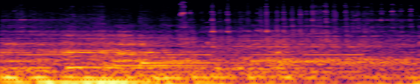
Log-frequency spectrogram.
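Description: Quiet instrumental backing from a small improvising jazz group: a low sustained bass line under held keyboard notes, with light ticking percussion through the middle.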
